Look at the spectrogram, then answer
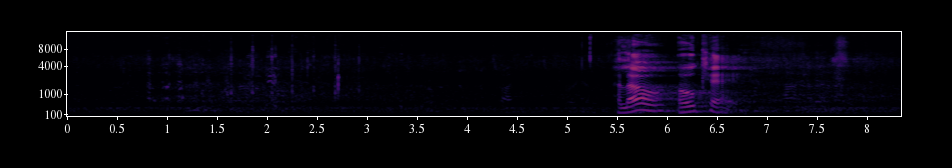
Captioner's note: laughter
